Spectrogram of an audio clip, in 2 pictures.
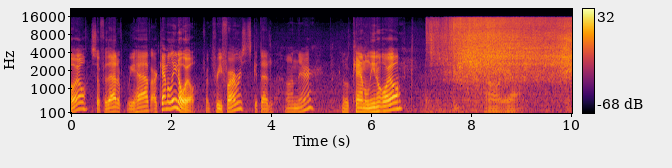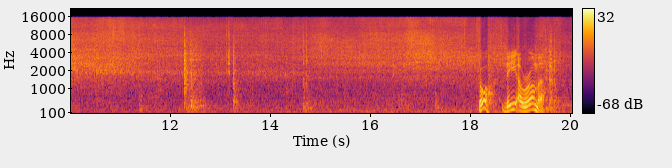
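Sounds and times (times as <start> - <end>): steak sizzling on a griddle: 7.1 - 20.0.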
